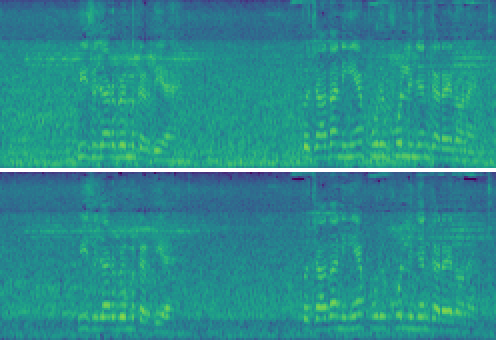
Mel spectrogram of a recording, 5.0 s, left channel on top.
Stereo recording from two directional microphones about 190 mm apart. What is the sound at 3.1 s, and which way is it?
A man's voice, centre (ahead or behind).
